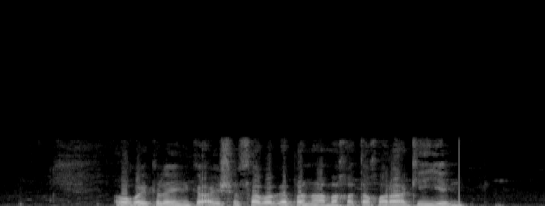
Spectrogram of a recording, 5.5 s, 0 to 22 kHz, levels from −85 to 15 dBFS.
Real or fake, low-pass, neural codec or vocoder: real; 7.2 kHz; none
